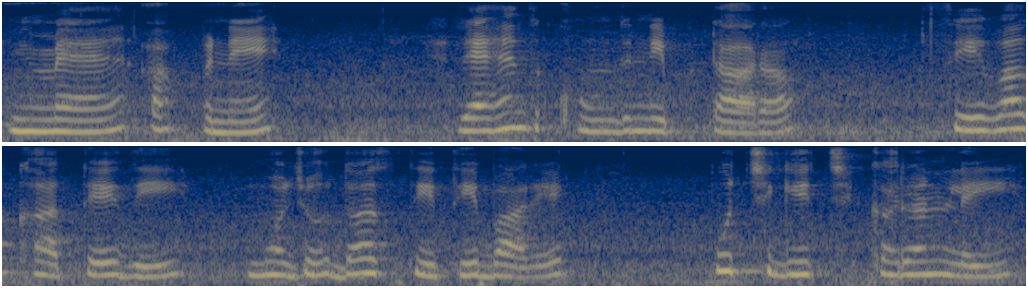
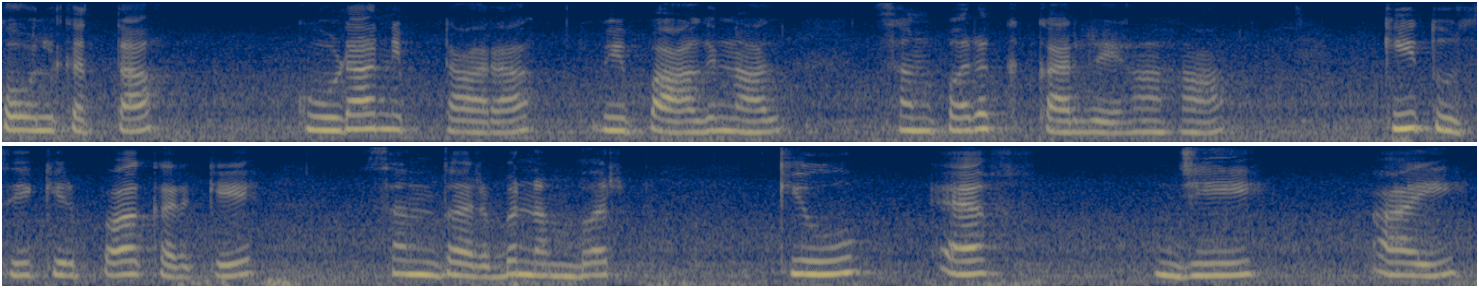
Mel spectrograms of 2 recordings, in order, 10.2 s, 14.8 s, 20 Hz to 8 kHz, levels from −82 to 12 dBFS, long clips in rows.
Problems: constant background noise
